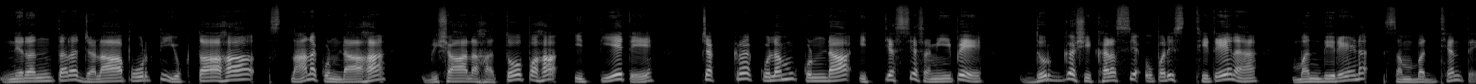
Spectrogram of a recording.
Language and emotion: Sanskrit, neutral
